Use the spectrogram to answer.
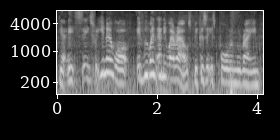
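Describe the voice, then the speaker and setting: A woman's voice: fairly high pitch, expressive, fairly quick, a little mellow. A British woman vlogging in casual, chatty talk full of informal slang. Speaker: travel vlogger. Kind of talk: casual chat to camera. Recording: noisy location sound with ambience.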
